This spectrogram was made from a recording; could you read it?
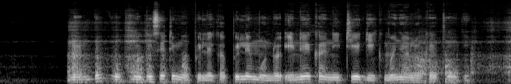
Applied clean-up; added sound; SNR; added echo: neural mask model RNNoise.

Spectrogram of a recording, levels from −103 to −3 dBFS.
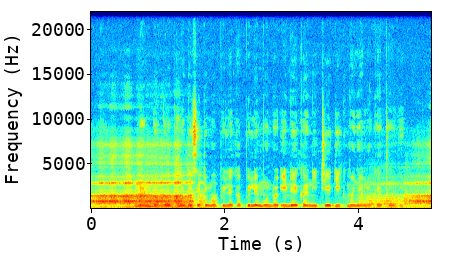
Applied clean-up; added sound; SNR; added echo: none; Breathing; -2 dB; none.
